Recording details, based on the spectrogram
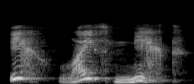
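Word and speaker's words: ich weiß nicht: பாவிக்க வேண்டிய ஒரு வார்த்தை இஹ் வைஸ் நிஹ்த் அப்படின்னு சொல்லி சொன்னால் எனக்கு தெரியாது இஹ் வைஸ் நிஹ் அப்படின்னு சொல்லுவாங்க அந்த நிக்த வந்து காரி உச்சரிக்கிற மாதிரி செய்வாங்க சோ நீங்க உங்களுக்கு எப்படி பிடிச்சிருக்குதோ அப்படி செய்யலாம் நான் வேணும்னா உங்களுக்கு கூகுள்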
